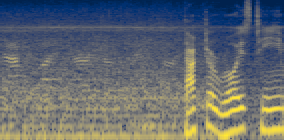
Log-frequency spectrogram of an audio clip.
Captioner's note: machine whirring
